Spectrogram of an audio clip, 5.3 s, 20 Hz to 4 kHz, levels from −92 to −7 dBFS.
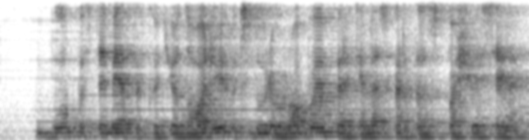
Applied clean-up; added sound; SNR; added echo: neural separator model SepFormer DNS4.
